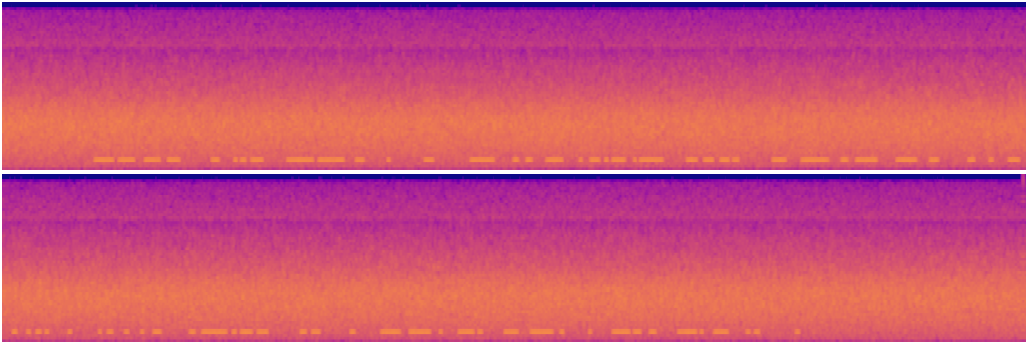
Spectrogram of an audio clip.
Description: Beeps of irregular length, with radio hiss. There is no code.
